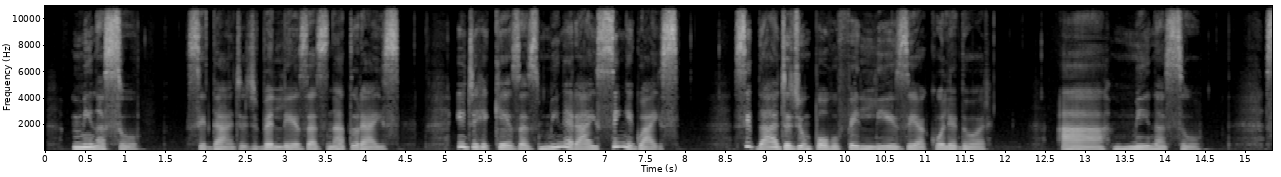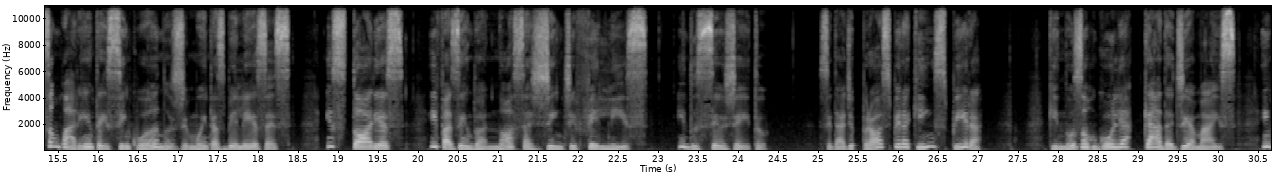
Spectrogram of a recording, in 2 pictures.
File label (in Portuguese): Institucional, banco de vozes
